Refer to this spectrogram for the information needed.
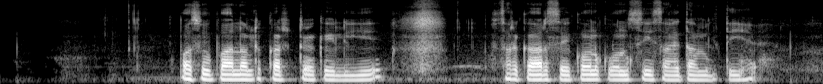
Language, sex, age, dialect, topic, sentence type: Hindi, male, 31-35, Kanauji Braj Bhasha, agriculture, question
